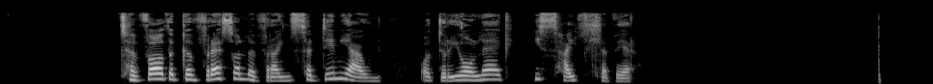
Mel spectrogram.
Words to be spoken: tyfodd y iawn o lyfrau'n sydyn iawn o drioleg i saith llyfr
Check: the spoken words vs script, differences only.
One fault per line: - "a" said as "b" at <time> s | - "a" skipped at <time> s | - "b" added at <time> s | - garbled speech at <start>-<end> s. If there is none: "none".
- "iawn" said as "gyfres" at 1.9 s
